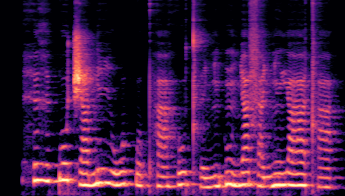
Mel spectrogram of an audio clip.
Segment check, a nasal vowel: present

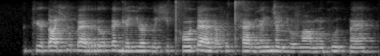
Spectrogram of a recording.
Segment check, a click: absent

